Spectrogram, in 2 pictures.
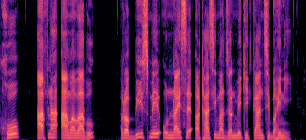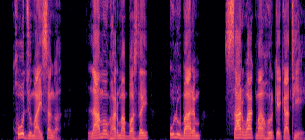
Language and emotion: Nepali, neutral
